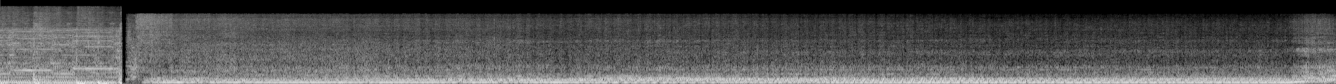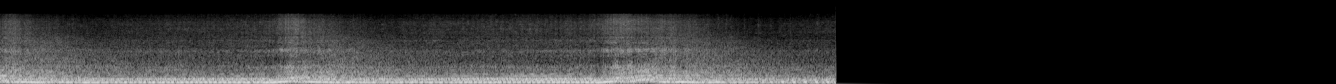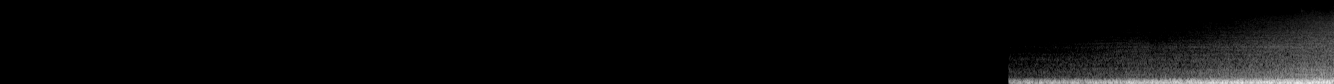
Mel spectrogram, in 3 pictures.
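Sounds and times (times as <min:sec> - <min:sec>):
car engine idling: 0:00.0 - 0:19.6, 0:20.3 - 0:21.7, 0:36.8 - 0:40.0
car engine revving: 0:00.0 - 0:21.7.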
